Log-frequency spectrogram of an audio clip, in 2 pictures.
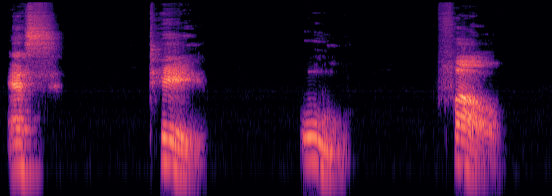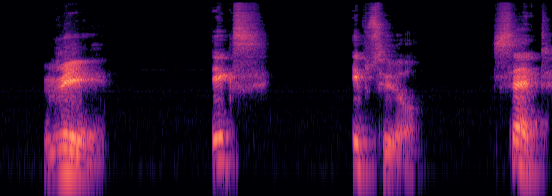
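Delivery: each letter called out singly, with long pauses; German alphabet demonstration. Shown as a demonstration. Teacher reads alphabet for students to follow, emphatic spaced-out letters. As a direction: model each letter name firmly, drawn out, one at a time. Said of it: "दोबारा pronounce करके बताऊंगा".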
